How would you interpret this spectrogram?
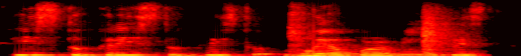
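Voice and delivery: high, overwhelmed cry of sudden understanding; tearful outcry. Retold or imitated. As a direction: cry his name out, choking with emotion. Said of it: "começou a chorar". (grito choroso e agudo, emocionado)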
